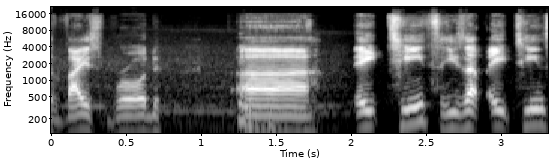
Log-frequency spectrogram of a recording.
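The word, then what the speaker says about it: Weisbrod: will vice broad uh it's spelled w-e-i-s-b-r-o-d so if i'm using my german that's a vice broad uh 18th he's up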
